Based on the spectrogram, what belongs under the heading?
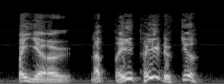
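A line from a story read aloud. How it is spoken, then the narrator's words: Loud. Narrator (Vietnamese): Trương Du Kỳ lớn tiếng nói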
